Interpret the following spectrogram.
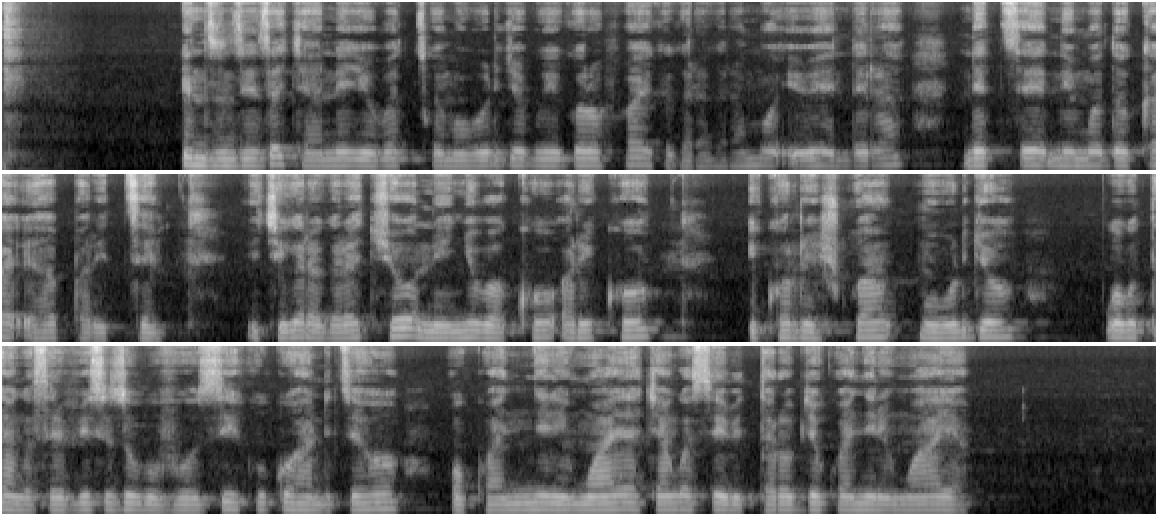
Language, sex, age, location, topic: Kinyarwanda, male, 25-35, Huye, health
